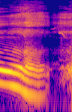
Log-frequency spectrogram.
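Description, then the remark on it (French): A voice imitates a big yawn, voicing the storybook bear Lapinours yawning and stretching as he wakes at dawn: a loud, drawn-out vocal sigh that slides downward in pitch, fades, then ends in a soft breathy exhale. “Il bâilla à pleine bouche et s'étira de tout son long pour se réveiller.”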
